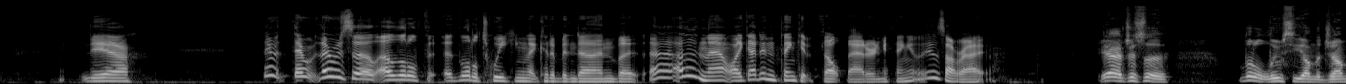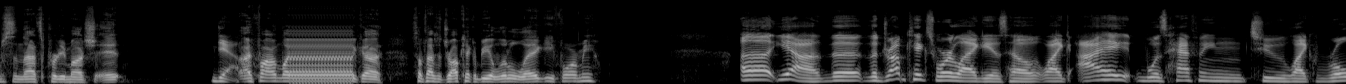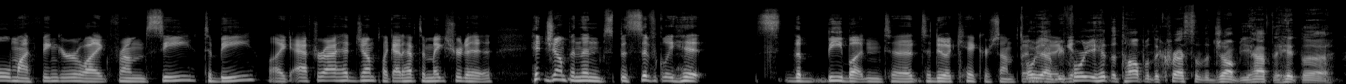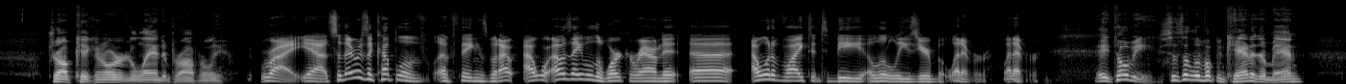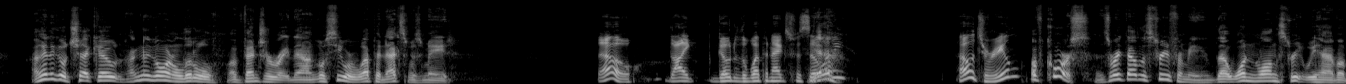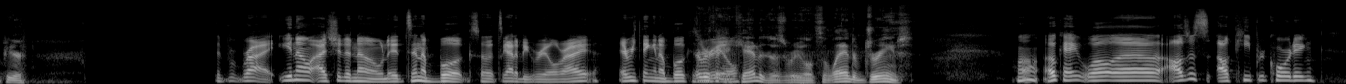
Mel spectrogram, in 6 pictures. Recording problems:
audio freezing; at 16 s for 0.5 s

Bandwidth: 17 kHz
